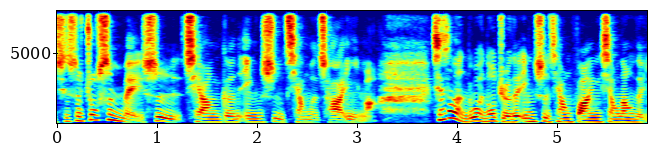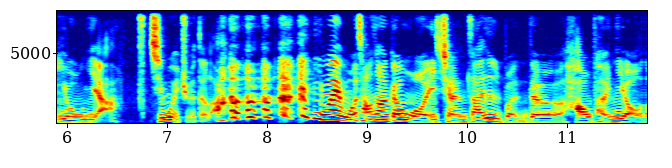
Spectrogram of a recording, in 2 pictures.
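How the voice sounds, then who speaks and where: A woman teacher, hosting an English lesson in a chatty, casual way, often laughing and jumping up in pitch to stress points.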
